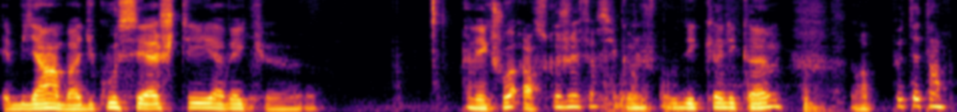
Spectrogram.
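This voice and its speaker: A man's voice: medium pitch, fairly quick, warm tone, a little hiss or hum. Casual male vlogger, mid-range voice, rambling and hesitant delivery. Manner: rambling, hesitant, many fillers and restarts. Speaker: manga collector vlogger. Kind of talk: casual haul video chat. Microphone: camera filming books, speaker off-frame.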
